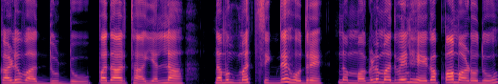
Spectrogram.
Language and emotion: Kannada, fearful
